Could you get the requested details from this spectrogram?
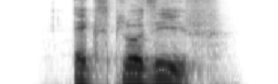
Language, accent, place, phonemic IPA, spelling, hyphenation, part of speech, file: German, Germany, Berlin, /ɛksploˈziːf/, Explosiv, Ex‧plo‧siv, noun, De-Explosiv.ogg
- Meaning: plosive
